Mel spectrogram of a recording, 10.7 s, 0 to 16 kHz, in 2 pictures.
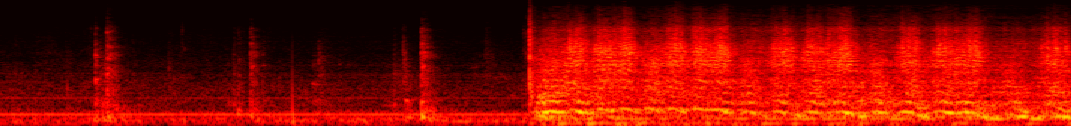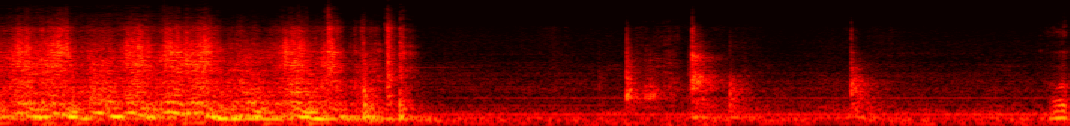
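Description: A 35-year-old Chevy engine with a leaking fuel filter cranks loudly for about four and a half seconds without catching, then stops, leaving scattered quiet clicks and handling noises before and after.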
